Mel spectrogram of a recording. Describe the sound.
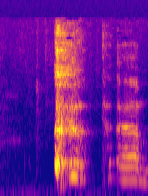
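A single sharp cough from a person with allergies bursts out after a quiet moment, followed by a short voiced throaty sound as it trails off.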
